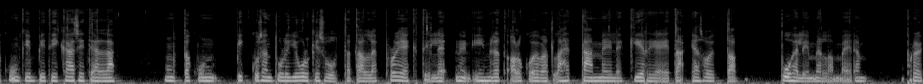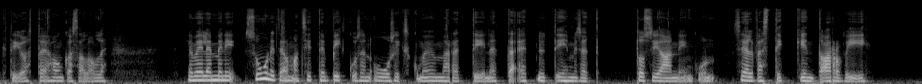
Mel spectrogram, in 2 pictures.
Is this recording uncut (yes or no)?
no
